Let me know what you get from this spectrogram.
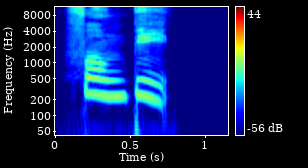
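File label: "封闭", Chinese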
